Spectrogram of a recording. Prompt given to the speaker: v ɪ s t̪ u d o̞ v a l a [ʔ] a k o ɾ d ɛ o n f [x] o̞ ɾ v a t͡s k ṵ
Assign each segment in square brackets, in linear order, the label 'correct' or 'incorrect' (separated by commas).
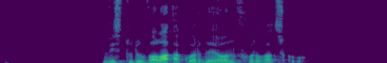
correct, correct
